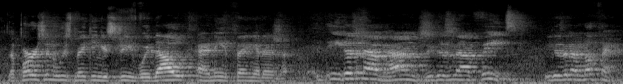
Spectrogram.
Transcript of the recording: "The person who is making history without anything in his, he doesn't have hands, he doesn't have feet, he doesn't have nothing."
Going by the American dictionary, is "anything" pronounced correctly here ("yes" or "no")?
yes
